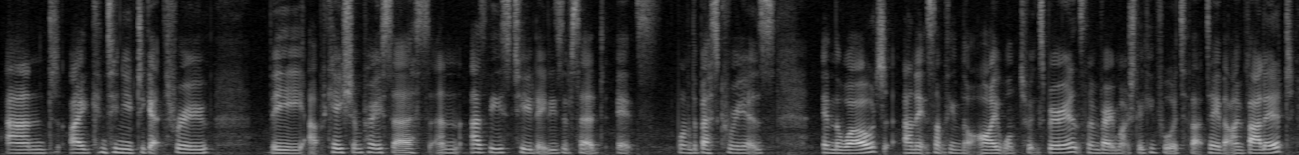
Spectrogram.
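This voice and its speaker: A woman's voice: on the low side, level tone, fairly quick, vocal fry. A woman giving conversational interview answers as a trainee guest. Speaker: trainee air traffic controller.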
